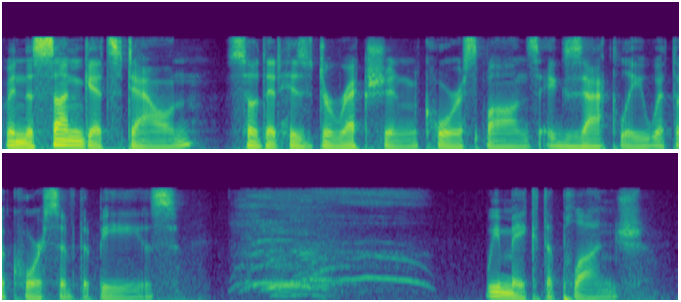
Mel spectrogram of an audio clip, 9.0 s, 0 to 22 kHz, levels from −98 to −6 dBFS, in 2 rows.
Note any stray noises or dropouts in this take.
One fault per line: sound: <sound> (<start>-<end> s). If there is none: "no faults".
sound: breath (6.0-7.4 s)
